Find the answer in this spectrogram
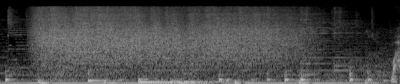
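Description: Music with low bass notes under a long, loud hiss like a whoosh transition effect. The hiss fades out about three seconds in.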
